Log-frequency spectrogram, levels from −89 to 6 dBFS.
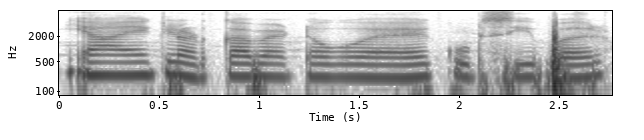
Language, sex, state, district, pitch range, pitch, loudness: Hindi, female, Bihar, Saran, 215-240 Hz, 220 Hz, -27 LUFS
